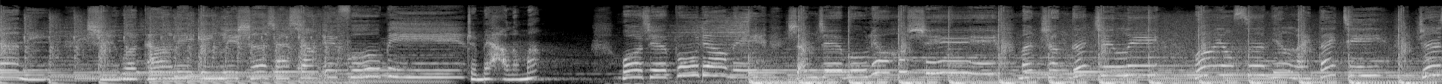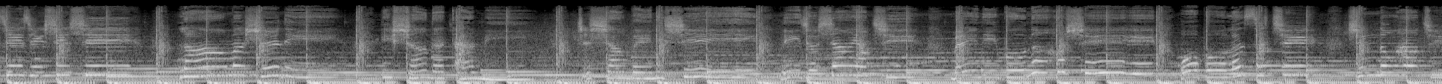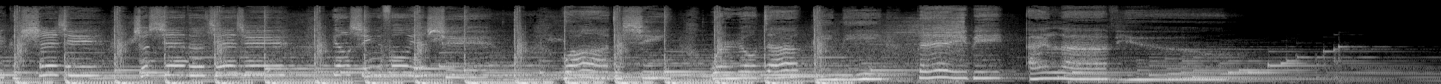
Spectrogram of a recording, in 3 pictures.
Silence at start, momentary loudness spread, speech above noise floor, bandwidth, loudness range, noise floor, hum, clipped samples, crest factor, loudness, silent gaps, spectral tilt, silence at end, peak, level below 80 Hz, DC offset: 0 s; 5 LU; 27 dB; 17 kHz; 3 LU; -39 dBFS; none; under 0.1%; 12 dB; -13 LUFS; none; -5 dB/octave; 0.65 s; 0 dBFS; -18 dBFS; under 0.1%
